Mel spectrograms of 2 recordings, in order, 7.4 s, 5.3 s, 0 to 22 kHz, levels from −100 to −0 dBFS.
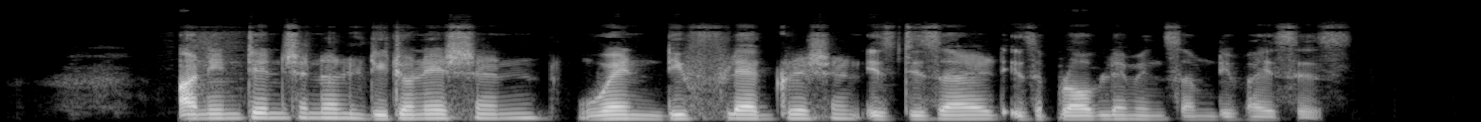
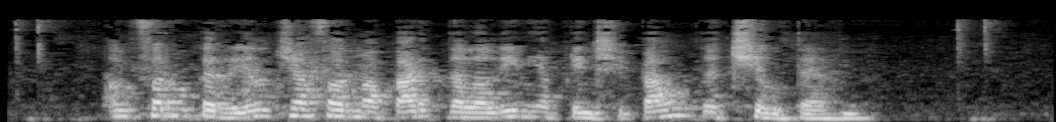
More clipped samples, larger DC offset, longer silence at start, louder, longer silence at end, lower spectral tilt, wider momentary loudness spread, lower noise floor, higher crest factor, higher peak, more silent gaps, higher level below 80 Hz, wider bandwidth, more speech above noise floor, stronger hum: neither; neither; first, 0.9 s vs 0.2 s; second, -25 LUFS vs -19 LUFS; first, 0.7 s vs 0.35 s; about the same, -6 dB/octave vs -5.5 dB/octave; first, 13 LU vs 6 LU; first, under -90 dBFS vs -47 dBFS; first, 24 dB vs 16 dB; about the same, -2 dBFS vs -4 dBFS; neither; second, -70 dBFS vs -60 dBFS; second, 9.8 kHz vs 11.5 kHz; first, over 65 dB vs 29 dB; neither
